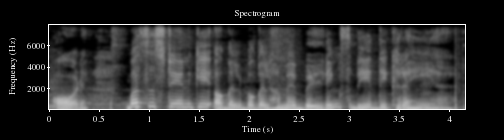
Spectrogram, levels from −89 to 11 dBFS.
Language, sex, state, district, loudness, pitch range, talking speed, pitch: Hindi, female, Bihar, West Champaran, -16 LUFS, 225-295 Hz, 170 wpm, 255 Hz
